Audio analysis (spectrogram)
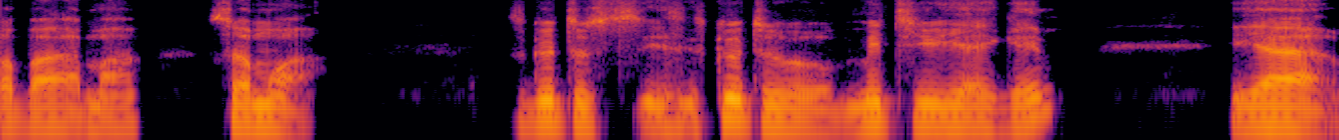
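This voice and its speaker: A Nigerian man whose first language is Yoruba, hosting a casual football livestream from home, talking slowly with many fillers. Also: mid-range voice, darkish tone, dry recording. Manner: slow, hesitant, many fillers. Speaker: livestream host. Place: home, in Western Australia.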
